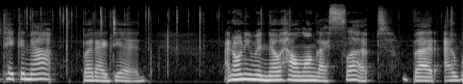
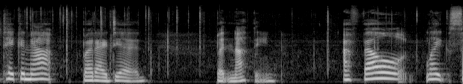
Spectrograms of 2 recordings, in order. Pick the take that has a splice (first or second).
second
